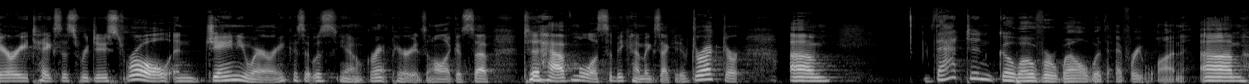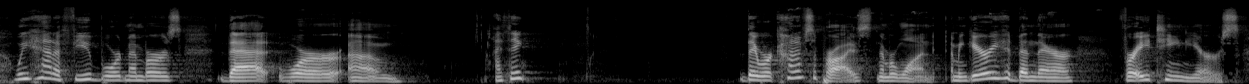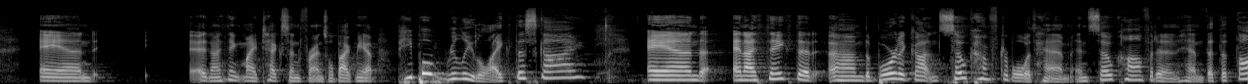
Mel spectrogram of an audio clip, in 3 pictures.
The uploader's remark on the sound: 2016 AASLH/MMA Annual Meeting Session Recording Recorded in Detroit, MI September, 17, 2016.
